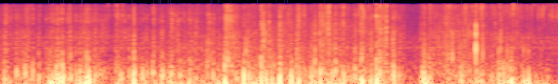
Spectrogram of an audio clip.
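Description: Fingertips and nails tap and scratch the fabric of a black folded nylon umbrella held in both hands. Dense, rapid, soft low thuds and rustles run throughout, with occasional brief, brighter scratchy streaks. The taps die away almost instantly, leaving a steady, muffled patter.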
